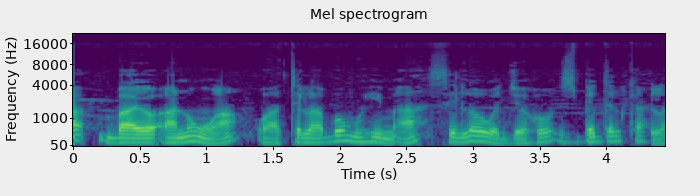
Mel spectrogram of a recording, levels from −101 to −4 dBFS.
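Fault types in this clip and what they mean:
Damaged data in a compressed stream: bad data near the end, at 4.32 s, knocks the decoder off sync, so the sound briefly breaks up for about 14 ms.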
